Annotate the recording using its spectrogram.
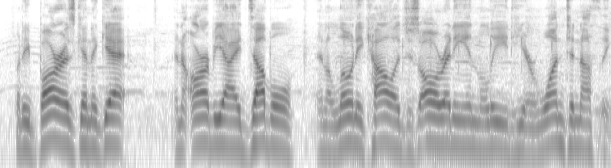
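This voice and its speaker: Noticeable noise sits in the background. The intonation stays fairly even. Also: man, fairly high pitch for a man, fairly quick pace. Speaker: baseball play-by-play announcer. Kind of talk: live commentary.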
